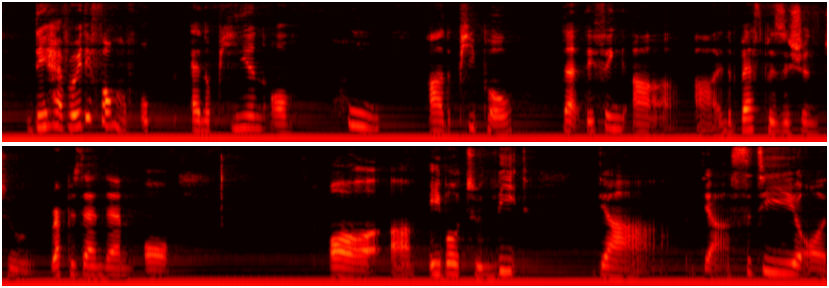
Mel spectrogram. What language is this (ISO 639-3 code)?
eng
